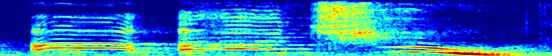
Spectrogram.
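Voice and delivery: high acted sneeze build-up; a child sneezing, uh uh achoo. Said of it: "sneezed Avery".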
